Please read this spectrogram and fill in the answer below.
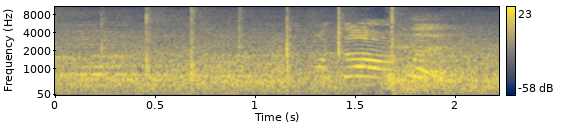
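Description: A run of sharp, evenly paced clicks, about four a second, with a brief high-pitched yelp that bends downward about a second and a half in.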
